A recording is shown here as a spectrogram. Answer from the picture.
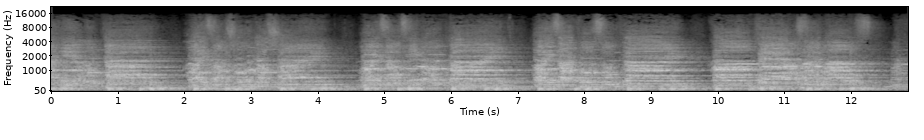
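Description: Large mixed choir singing in full chords with a steady low accompaniment, in phrases that swell anew about every two and a half seconds, in a large church.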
